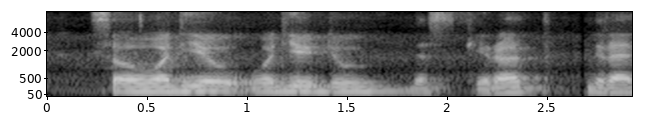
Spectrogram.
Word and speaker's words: Jaskirat: So what do you do, this Kirat?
